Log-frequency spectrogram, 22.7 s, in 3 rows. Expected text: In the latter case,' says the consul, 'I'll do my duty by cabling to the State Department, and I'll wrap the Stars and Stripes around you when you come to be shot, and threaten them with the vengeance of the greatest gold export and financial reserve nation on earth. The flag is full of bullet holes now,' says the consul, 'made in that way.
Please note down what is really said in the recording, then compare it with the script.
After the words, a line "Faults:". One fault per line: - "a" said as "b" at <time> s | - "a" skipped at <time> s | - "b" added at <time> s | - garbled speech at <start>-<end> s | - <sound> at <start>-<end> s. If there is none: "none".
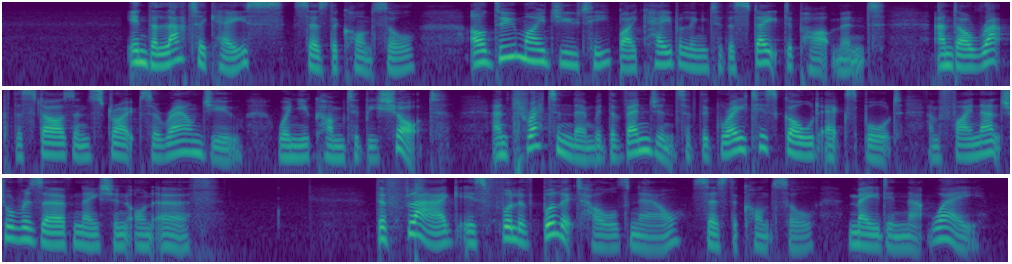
In the latter case,' says the consul, 'I'll do my duty by cabling to the State Department, and I'll wrap the Stars and Stripes around you when you come to be shot, and threaten them with the vengeance of the greatest gold export and financial reserve nation on earth. The flag is full of bullet holes now,' says the consul, 'made in that way.
Faults:
none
